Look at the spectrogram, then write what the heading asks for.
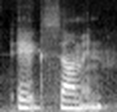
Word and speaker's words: examen: And we have to stress the next to last syllable, which in this case is the X and A. So the proper way to read it would be examen.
